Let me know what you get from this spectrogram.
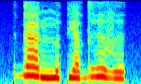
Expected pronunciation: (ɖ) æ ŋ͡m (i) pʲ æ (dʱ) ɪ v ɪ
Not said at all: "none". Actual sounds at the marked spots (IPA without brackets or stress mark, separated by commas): ɡ, ɪ, dʱ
